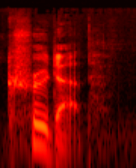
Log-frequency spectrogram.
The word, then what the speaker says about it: Crudup: Also, it's pronounced crudup, according to the man himself.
